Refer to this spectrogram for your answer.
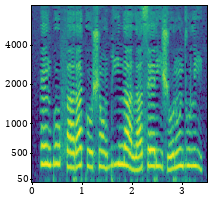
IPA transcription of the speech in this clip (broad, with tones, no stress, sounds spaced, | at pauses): ɛ̃˦ ɡ͡b o˦ f a˧ ɾ a˦ k o˧ ʃ ɔ̃˧ ɡ͡b i˦ n a˦˨ l a˨˦ s ɛ˦ ɾ i˦˨ ʃ o˨˦ ɾ ũ˦ d u˦ l i˦˨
